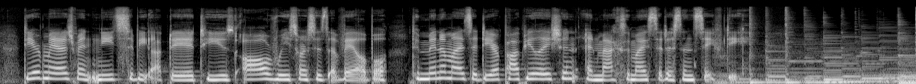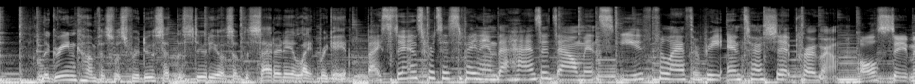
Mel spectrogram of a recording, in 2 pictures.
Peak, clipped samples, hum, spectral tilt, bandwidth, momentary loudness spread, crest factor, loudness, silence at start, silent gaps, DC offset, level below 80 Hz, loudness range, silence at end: 0 dBFS; under 0.1%; none; -4.5 dB/octave; 16 kHz; 4 LU; 10 dB; -10 LUFS; 0.05 s; none; under 0.1%; -26 dBFS; 2 LU; 0 s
